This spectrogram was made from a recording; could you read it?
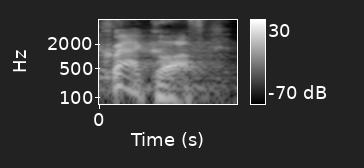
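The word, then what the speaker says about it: Kraków: There are no cows here in Krakow. It's pronounced Krakow.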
